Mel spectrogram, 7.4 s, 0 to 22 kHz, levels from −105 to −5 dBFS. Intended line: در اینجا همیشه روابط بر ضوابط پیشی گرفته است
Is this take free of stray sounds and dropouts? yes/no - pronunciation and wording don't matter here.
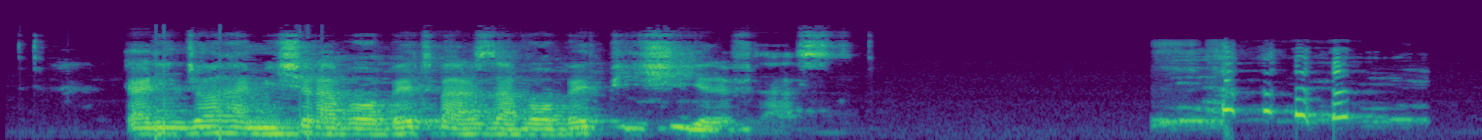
no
